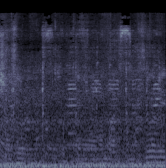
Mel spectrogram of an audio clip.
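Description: Low, steady engine rumble inside a bus cabin, with voices and background music over it.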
